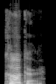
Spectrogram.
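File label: "caulker", British English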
